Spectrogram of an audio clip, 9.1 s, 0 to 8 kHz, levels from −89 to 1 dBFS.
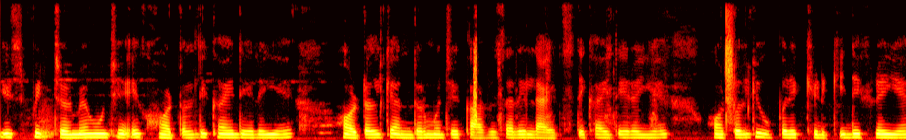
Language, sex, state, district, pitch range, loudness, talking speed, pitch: Hindi, female, Uttar Pradesh, Budaun, 170-185 Hz, -17 LUFS, 190 wpm, 180 Hz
